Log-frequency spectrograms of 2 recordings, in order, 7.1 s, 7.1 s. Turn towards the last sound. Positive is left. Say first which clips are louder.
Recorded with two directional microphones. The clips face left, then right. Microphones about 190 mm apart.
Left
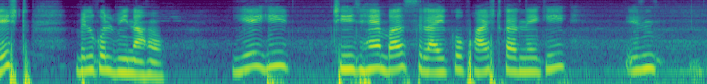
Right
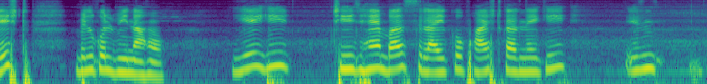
# right 2 dB
turn(degrees=-40)  # may be behind; listen again after turning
